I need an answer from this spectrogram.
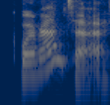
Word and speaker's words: Quaranta: so it's pronounced quaranta is my mother's maiden name it's Slovenian and quaranta is Italian for 40 the number 40 oh what a great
